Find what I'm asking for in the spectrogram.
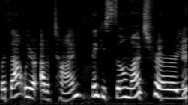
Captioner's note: laughs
